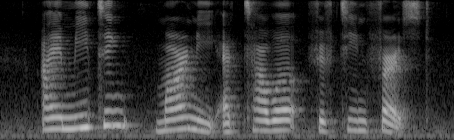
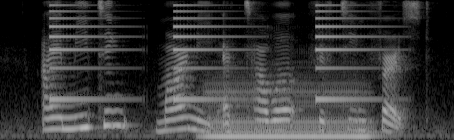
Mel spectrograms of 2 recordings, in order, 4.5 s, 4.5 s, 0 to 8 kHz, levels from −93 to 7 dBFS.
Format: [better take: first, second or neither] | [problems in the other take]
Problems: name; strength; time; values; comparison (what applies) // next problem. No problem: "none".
first | background sound (Bowed string instrument + Guitar); 3 dB above the speech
